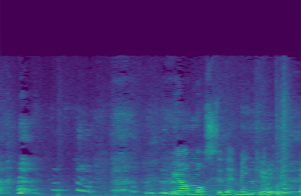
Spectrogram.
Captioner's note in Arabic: يضحك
